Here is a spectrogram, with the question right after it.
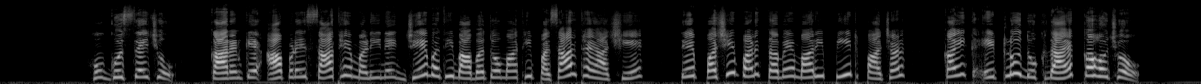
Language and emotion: Gujarati, angry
